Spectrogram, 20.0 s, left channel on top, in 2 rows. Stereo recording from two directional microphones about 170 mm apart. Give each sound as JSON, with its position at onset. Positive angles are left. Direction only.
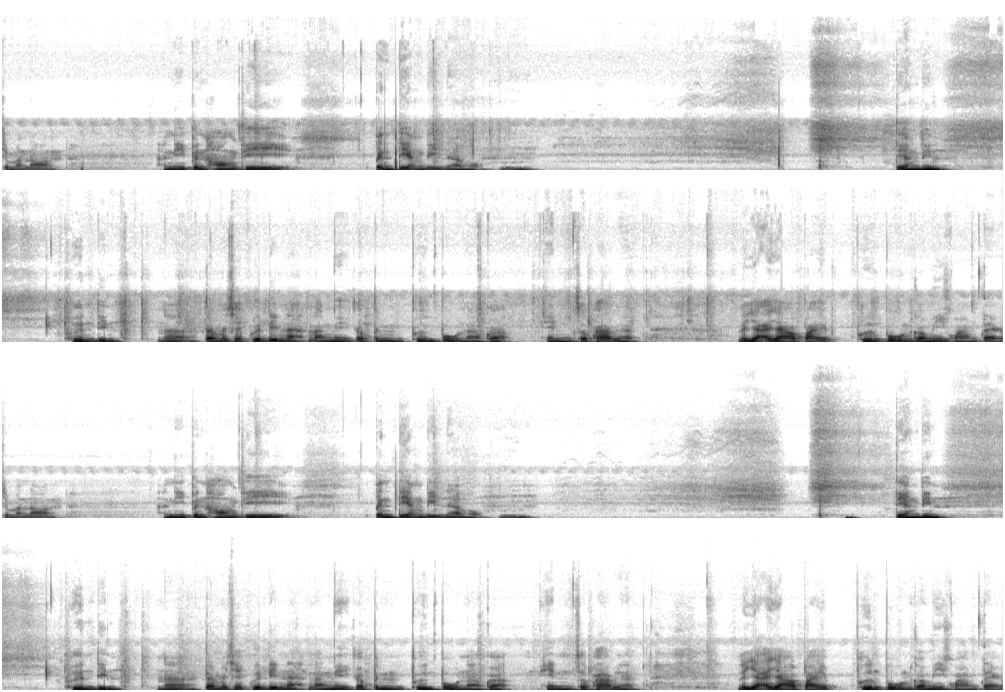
{"t": 0.0, "sound": "speech", "side_deg": -15}
{"t": 1.5, "sound": "speech", "side_deg": -15}
{"t": 3.7, "sound": "speech", "side_deg": -30}
{"t": 8.1, "sound": "a sound", "side_deg": -50}
{"t": 8.9, "sound": "a sound", "side_deg": -40}
{"t": 11.5, "sound": "speech", "side_deg": -40}
{"t": 13.2, "sound": "speech", "side_deg": -50}
{"t": 17.3, "sound": "speech", "side_deg": -40}
{"t": 18.9, "sound": "speech", "side_deg": -25}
